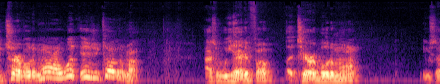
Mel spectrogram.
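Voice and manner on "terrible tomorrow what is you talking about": high incredulous voice; high, disbelieving retort; mock confused listener. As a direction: play the baffled guy, pitched up.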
